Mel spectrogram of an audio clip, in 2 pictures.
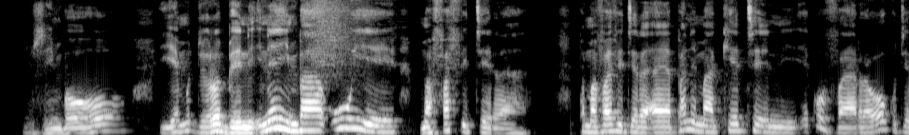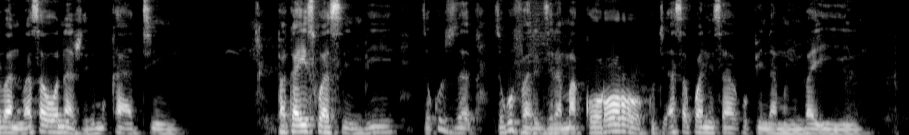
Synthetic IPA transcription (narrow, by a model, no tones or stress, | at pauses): nʐimbo̞wo | je̞mudʱo̞ɾo̞bʱe̞niːne̞imbauje̞mafafitera | pamafafit̬eɾaːjapane̞makʰe̞tʰe̞nie̞kuvaɾawo̞kut̬iʋan̤uʋasaonaʐirimukaːtʰi | pakaiswasimbi | d͡zokd͡zo̞kuvʱaɾid͡ziɾamako̞ɾo̞ɾo̞kutiasakwanisakupindamuimbaiːji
